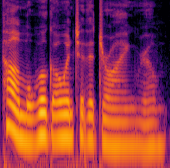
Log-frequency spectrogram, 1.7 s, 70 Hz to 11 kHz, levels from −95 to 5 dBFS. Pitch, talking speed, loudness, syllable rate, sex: 160 Hz, 245 wpm, -17 LUFS, 5.4 syllables/s, female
